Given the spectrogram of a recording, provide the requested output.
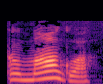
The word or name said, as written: omagua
